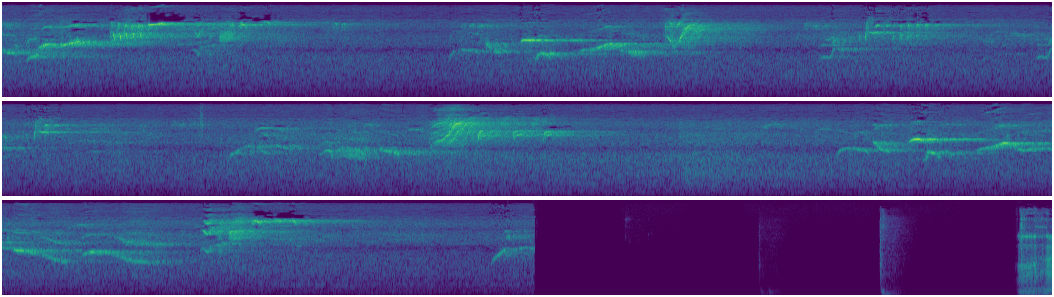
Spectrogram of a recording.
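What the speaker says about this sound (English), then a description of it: "Blackbird is one of our best songsters. It's just superb, superbly melodic, and also got a really deep resonance to it." A male blackbird sings clear, melodic phrases in a garden, several rising and falling bursts with short pauses between them, before the song stops and near silence follows with a couple of faint clicks.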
